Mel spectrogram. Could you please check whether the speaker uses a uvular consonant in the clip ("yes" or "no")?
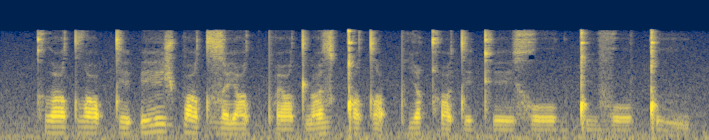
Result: yes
